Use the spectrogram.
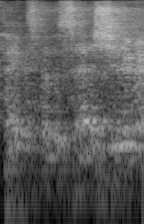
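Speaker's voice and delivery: high, strained, voiceless croak; no voice left. Retold or imitated. Actor after four hours of goblin screams, voice gone. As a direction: squeeze it out with a wrecked voice. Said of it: "no voice left".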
